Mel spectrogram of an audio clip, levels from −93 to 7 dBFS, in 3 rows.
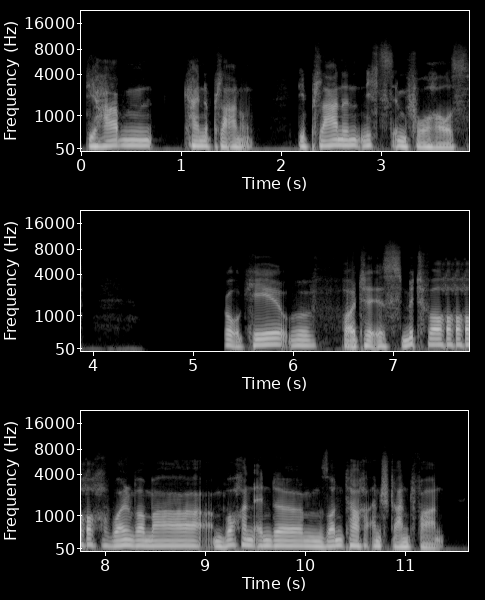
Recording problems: muffled; very; fading above 2 kHz
audio cutting out; at 4.5 s for 1 s
audio stuttering; at 7.5 s

